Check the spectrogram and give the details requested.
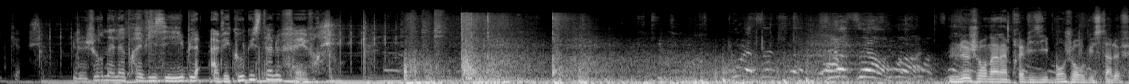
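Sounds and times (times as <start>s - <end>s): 
dense rumbling background: 0.0s - 11.2s
speech: 0.1s - 3.6s, 8.6s - 11.2s
people shouting: 3.8s - 4.3s, 7.3s - 9.6s
street combat gunfire and artillery in Kharkiv: 4.1s - 8.4s.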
